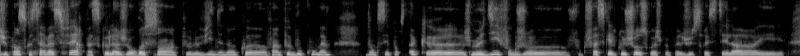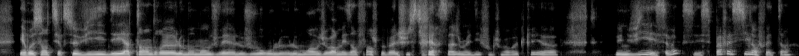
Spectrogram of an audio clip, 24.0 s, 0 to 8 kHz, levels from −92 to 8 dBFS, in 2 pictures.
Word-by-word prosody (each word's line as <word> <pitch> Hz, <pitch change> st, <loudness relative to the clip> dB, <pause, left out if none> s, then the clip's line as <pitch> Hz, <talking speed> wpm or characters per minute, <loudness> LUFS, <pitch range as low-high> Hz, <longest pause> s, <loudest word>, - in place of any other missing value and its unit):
je 210 Hz, -3 st, -1 dB
pense 210 Hz, +2 st, 0 dB
que -, -, -5 dB
ça 195 Hz, +1 st, -2 dB
va 195 Hz, 0 st, +3 dB
se 195 Hz, -, -4 dB
faire, 240 Hz, -2 st, +1 dB
parce 175 Hz, -6 st, -7 dB
que 190 Hz, -, -1 dB
là, 195 Hz, +3 st, +4 dB
je 200 Hz, -1 st, -3 dB
ressens 195 Hz, +4 st, +1 dB
un 175 Hz, -2 st, -4 dB
peu 215 Hz, -1 st, -4 dB
le 185 Hz, -1 st, -4 dB
vide 185 Hz, -1 st, -3 dB
donc 180 Hz, 0 st, -5 dB
heu 185 Hz, 0 st, 0 dB
enfin, 180 Hz, +1 st, -6 dB
un 185 Hz, -, -2 dB
peu 205 Hz, +5 st, 0 dB
beaucoup 195 Hz, +6 st, -3 dB
même, 200 Hz, -3 st, -1 dB, 0.6 s
donc 180 Hz, -1 st, -6 dB
c'est -, -, -8 dB
pour 190 Hz, 0 st, -14 dB
ça 225 Hz, -2 st, 0 dB
que 190 Hz, -3 st, +1 dB
je 175 Hz, +4 st, -5 dB
me 200 Hz, 0 st, +6 dB
dis 225 Hz, +6 st, +1 dB
«faut 220 Hz, -2 st, -8 dB
que 180 Hz, -, -4 dB
je 185 Hz, +1 st, -5 dB, 0.6 s
faut 180 Hz, -, -23 dB
que 175 Hz, -, -20 dB
je -, -, -12 dB
fasse 190 Hz, -, -2 dB
quelque 185 Hz, +1 st, +1 dB
chose 210 Hz, +1 st, +3 dB
quoi, 175 Hz, -, -4 dB
je 165 Hz, -, -11 dB
peux -, -, -12 dB
pas 190 Hz, +3 st, -8 dB
juste 185 Hz, +2 st, -8 dB
rester 180 Hz, +2 st, -6 dB
là 190 Hz, +1 st, -1 dB
et 170 Hz, -, -7 dB, 0.5 s
et -, -, +5 dB
ressentir 180 Hz, +1 st, +3 dB
ce 190 Hz, -, +3 dB
vide 200 Hz, +3 st, +3 dB
et 180 Hz, +1 st, +9 dB
attendre, 200 Hz, +1 st, +3 dB
heu, 190 Hz, -1 st, +6 dB
le 190 Hz, -, +5 dB
moment 200 Hz, +1 st, +2 dB
où 200 Hz, -, +4 dB
je 185 Hz, -1 st, -6 dB
vais 185 Hz, 0 st, +1 dB
le 185 Hz, +1 st, -2 dB
jour 195 Hz, +1 st, 0 dB
ou 185 Hz, 0 st, +1 dB
le 185 Hz, 0 st, -2 dB
le 185 Hz, 0 st, 0 dB
mois 195 Hz, +2 st, +1 dB
où 200 Hz, -, +1 dB
je -, -, -9 dB
vais 180 Hz, -, 0 dB
voir 175 Hz, 0 st, +4 dB
mes 190 Hz, -1 st, -2 dB
enfants. 180 Hz, +5 st, -3 dB
Je 205 Hz, -, -12 dB
peux -, -, -8 dB
pas 185 Hz, +1 st, -1 dB
juste 215 Hz, +3 st, -3 dB
faire 205 Hz, -2 st, +4 dB
ça», 215 Hz, -2 st, -1 dB
je 215 Hz, -, -2 dB
me 195 Hz, -2 st, -2 dB
dis: 210 Hz, +5 st, -7 dB
«Faut 210 Hz, -, -15 dB
que 180 Hz, -, -19 dB
je 200 Hz, -, -10 dB
me 195 Hz, -, -4 dB
recrée, 215 Hz, +3 st, -6 dB
heu, 185 Hz, -1 st, -3 dB, 0.9 s
une 205 Hz, -3 st, +3 dB
vie» 225 Hz, +8 st, 0 dB
et 155 Hz, -, 0 dB
c'est 180 Hz, +7 st, -4 dB
vrai 335 Hz, -, -1 dB
que 405 Hz, -, -5 dB
c'est -, -, -12 dB
c'est -, -, -13 dB
pas 300 Hz, -, -1 dB
facile, 305 Hz, -2 st, +1 dB
en 215 Hz, -, +2 dB
fait, -, -, -9 dB
hein. 200 Hz, +4 st, -6 dB
190 Hz, 250 wpm, -23 LUFS, 185-205 Hz, 0.9 s, et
